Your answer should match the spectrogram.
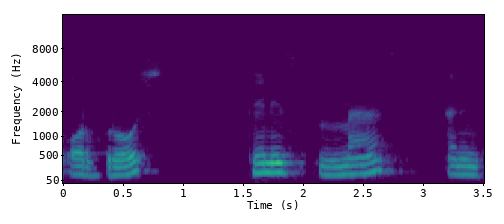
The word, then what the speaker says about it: grosse: In French, in masculine form, we pronounce it gros, GROS, gros. And in feminine form is gross, GROSSE.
